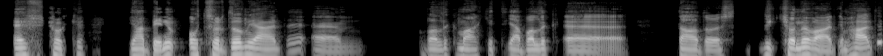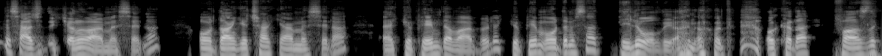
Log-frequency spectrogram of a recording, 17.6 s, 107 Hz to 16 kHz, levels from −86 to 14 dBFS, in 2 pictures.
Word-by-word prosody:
Ef 115 -1 +1
çok 110 -4 -1
kö 125 -2 -11 0.5
ya, 105 -4 +1
benim 115 +5 +4
oturduğum 120 +1 +3
yerde 110 - +1
emm, 85 -3 -6 0.6
balık 105 +2 -3
marketi 100 -2 -4
ya, - - 0
balık, 100 +1 +1
eee, 85 -1 -1 0.5
daha 100 -4 +2
doğrusu 90 -1 -3 0.3
dükkânı 115 +1 +4
var 85 -5 +5
diyeyim. 95 +4 -6
Hâlde 120 +10 +4
de 160 - -3
sadece 110 -5 +1
dükkânı 110 +2 0
var 85 - +4
mesela. 85 0 -7 0.4
Oradan 110 0 +4
geçerken 110 -1 -1
mesela, 100 +1 -5 0.4
eee, 95 0 -1
köpeğim 115 +5 -1
de 105 - +2
var 90 -2 0
böyle, 205 0 -5
köpeğim 150 - -2
orada, 120 +5 +3
mesela, 170 +5 -2 0.2
deli 125 +4 +2
oluyor 95 -8 -1
hani 125 -5 -2 0.2
orada. 115 -3 -3 0.3
O 115 - +3
kadar 135 +4 +1 0.2
fazla 115 +5 +2
110 Hz, 145 wpm, -22 LUFS, 95-120 Hz, 0.6 s, var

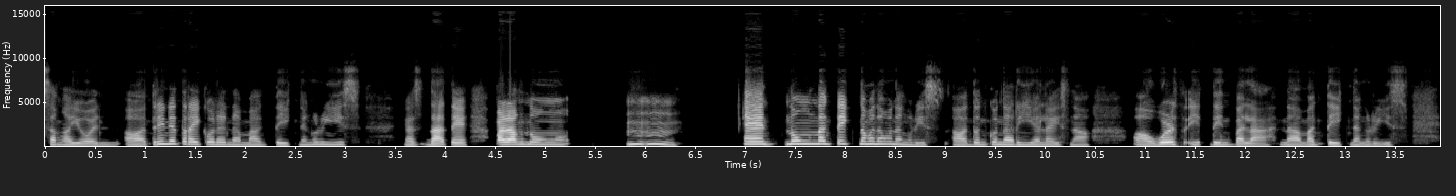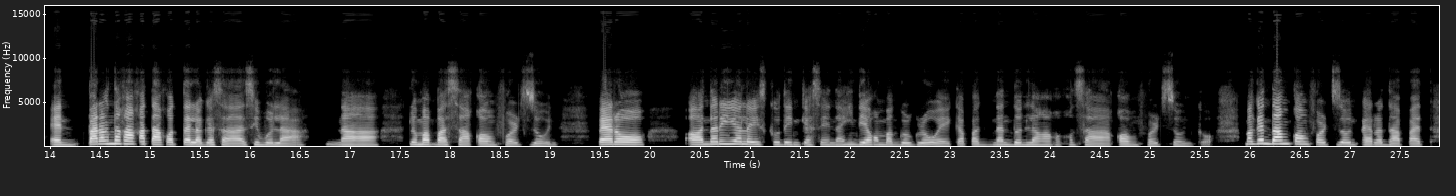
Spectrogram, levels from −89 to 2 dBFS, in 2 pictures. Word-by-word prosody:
sa 245 -2 -5
ngayon, 210 -1 -6
ah, 205 -3 -3
trina-try 310 -1 0
ko 270 - -1
na 255 -1 -5 0.2
mag-take 210 0 -7
ng 220 - -11
risk. 250 -1 -11 0.4
Ta’s 215 +3 -8
dati 230 0 +1 0.2
parang 270 +1 +7
nung 260 -1 -6 0.6
mm, 295 -5 -3 0.6
and 295 -2 +6
nung 325 +2 +3
nag-take 330 0 +2
naman 315 0 +1
ako 300 -1 -3
ng 270 -3 -6
risk, 220 -1 -13
ah, 220 -2 -3
dun 240 +3 -7
ko 265 - -4
na-realize 225 -4 -6
na, 210 0 -10 0.5
ah, 215 -3 -2
worth 250 +5 +4
it 245 0 -9
din 230 -1 -3
pala 205 -2 -3
na 210 -3 -4
mag-take 215 +1 -4
ng 210 -1 -10
risk. 205 0 -15 0.4
And 240 -1 +1
parang 330 +4 +8
nakakatakot 300 -6 +6
talaga 240 -3 +3
sa 210 -3 +1
simula 225 -4 -4 0.2
na 215 -4 0 0.3
lumabas 255 -2 +2
sa 220 -2 -1
comfort 220 0 -4
zone. 210 -2 -9 0.4
Pero, 270 -1 +6 0.5
ah, 265 0 +5
na-realize 295 -2 +1
ko 255 - -4
din 250 -2 -5
kasi 235 0 -9
na 215 - -7
hindi 245 +1 -2
ako 240 0 0
mag-go-grow, 230 +1 -4
eh, 205 0 -9
kapag 215 0 -7
nandun 230 +1 -4
lang 230 -1 -4
ako 225 +2 -18
sa 210 -3 -5
comfort 215 -1 -5
zone 195 -3 -13
ko. - - -18 0.3
Maganda 350 +3 +7
ang 350 - -2
comfort 280 -6 0
zone 245 -1 -3
pero 230 0 -2
dapat, 210 0 -4
235 Hz, 155 wpm, -21 LUFS, 215-270 Hz, 0.6 s, parang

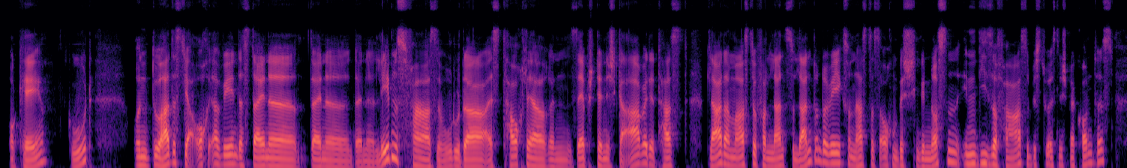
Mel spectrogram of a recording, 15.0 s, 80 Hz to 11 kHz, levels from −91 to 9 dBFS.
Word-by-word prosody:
Okay, 100 +11 +1 0.3
gut - - -3 0.5
und 120 -2 -2
du 125 - +6
hattest 155 -2 +4
ja - - +3
auch 130 - -2
erwähnt, 135 -1 0
dass 120 - -3
deine 110 -4 +4
deine 95 -3 0
deine 85 +1 -5
Lebensphase, 105 - +1
wo 95 +4 -5
du 110 0 -2
da 100 -1 +5
als 95 - -4
Tauchlehrerin 100 -6 0
selbstständig 105 +1 -2
gearbeitet 135 -4 0
hast 110 0 -2 0.2
klar, 150 - +5
dann 135 -5 +2
warst 120 +3 0
du - - +2
von 115 - -2
Land 105 +3 0
zu - - -10
Land 165 - +2
unterwegs 150 -5 0
und 115 -5 -3
hast 120 +1 -2
das - - -8
auch 115 0 -3
'n 115 - -7
bisschen 115 -1 -5
genossen 110 +11 -1
in 140 0 -3
dieser 135 -2 +1
Phase, 115 +5 -3
bis 120 - -8
du - - -6
es 115 - -5
nicht 120 - -9
mehr 115 - -4
konntest. 150 +9 -5
115 Hz, 185 wpm, -26 LUFS, 100-130 Hz, 0.5 s, du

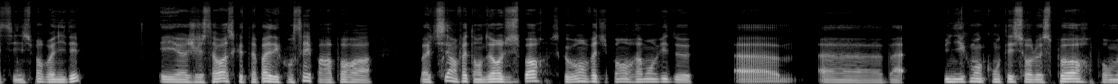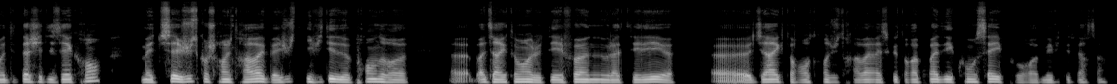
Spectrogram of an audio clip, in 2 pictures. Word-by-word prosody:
c'est 110 - -8
une 105 - 0
super 125 +5 -2
bonne 115 0 +4
idée 110 -1 +3 0.8
et 115 -2 +2
heu, 110 -1 +2
je 105 - 0
voulais 110 0 0
savoir, 130 +6 +4
est-ce 135 - -2
que 125 - +2
tu - - -11
as - - 0
pas 140 +2 +7
des 115 - +5
conseils 115 +9 -1
par 105 -6 -4
rapport 110 +1 0
à 100 -2 -1 0.4
bah 110 0 0
tu - - -8
sais 175 - +3
en 160 - +3
fait 140 -4 +2
en 115 - +3
dehors 130 +3 +7
du 110 - -3
sport, 150 +7 +4
parce - - -19
que 120 - -1
bon, 125 +4 +3
en 140 - +2
fait 135 0 +3
j'ai - - -14
pas 125 - -7
en 130 - +1
vraiment 120 +2 0
envie 130 +1 0
de, 110 -4 -1 0.4
hem, - - -1 0.3
heu, 100 -2 -4
bah, - - -4 0.4
uniquement 125 +2 +3
compter 125 +1 0
sur 120 -1 +2
le 110 - +3
sport 130 -1 +4
pour 110 0 -4
me 110 - +1
détacher 110 +3 -1
des 110 0 -5
écrans. 150 +8 -1 0.4
Mais 110 -2 +1
tu - - -5
sais, 135 -3 +6
juste 130 +3 0
quand 125 - -4
je 115 - -3
rentre 120 0 +1
du 115 - -2
travail, 125 +5 +2
bah 105 -2 -2
juste 120 +4 -8
éviter 120 +2 +2
de 110 -1 +2
prendre, 110 -3 -1 0.4
heu - - -11
heu, - - -6
bah 110 - 0
directement 115 +1 +2
le 105 -2 +1
téléphone 110 +2 +1
ou - - 0
la 105 0 0
télé, 110 +3 +1
heu 95 - -4 0.4
heu, - - -1
direct 115 +1 0
en - - -4
rentrant 105 +2 -7
du 105 -2 -8
travail. 110 +2 -5
Est-ce 105 - -7
que 115 - -4
tu 110 - -19
aurais 110 0 -2
pas 120 -1 +2
des 115 0 0
conseils 120 +1 -1
pour, 100 -2 -12
heu, - - -8
m'éviter 105 +1 -9
de 105 - -26
faire 105 -1 -11
ça? 105 +3 -17
115 Hz, 260 wpm, -23 LUFS, 105-125 Hz, 0.8 s, pas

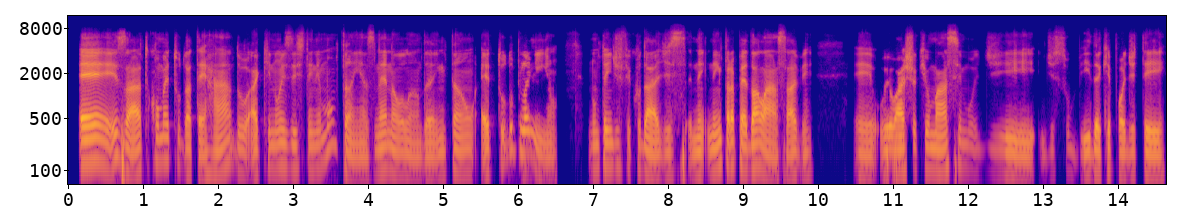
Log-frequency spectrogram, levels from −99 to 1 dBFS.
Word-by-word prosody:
É, 130 0 +10
exato. 145 -9 +3
Como 135 +1 -4
é 140 - +1
tudo - - -3
aterrado, - - -1
aqui - - -1
não 110 +2 -3
existem 110 -2 -5
nem 110 +1 -5
montanhas, 85 - -5
né, 100 +2 +1
na 105 -3 -3
Holanda, 80 -3 -4
então, 95 +4 -4
é - - +3
tudo 190 - -7
planinho. 165 - -3 0.4
Não 110 +1 -7
tem 120 +1 0
dificuldades 90 -7 -1
nem 90 +1 -3
nem 100 +6 -1
pra 125 - +4
pedalar, 105 -11 +4
sabe. 90 +2 -2 0.5
Eh, 85 -1 -3
o 90 - -6
eu 100 0 +2
acho 100 +1 +4
que - - -7
o 105 - -2
máximo 105 +1 -1
de 90 -5 -6
de 85 +3 -16
subida 95 -1 -3
que - - -4
pode 90 0 -2
ter, 85 -1 0
95 Hz, 160 wpm, -26 LUFS, 85-115 Hz, 0.5 s, É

